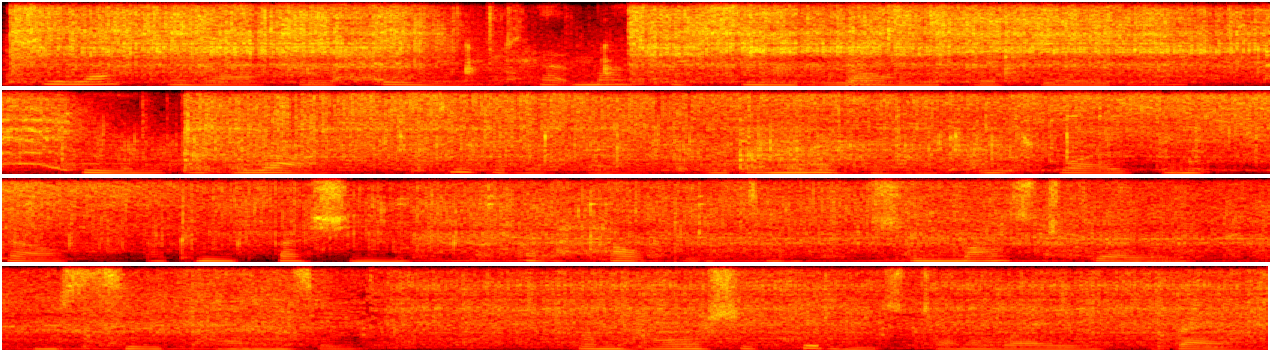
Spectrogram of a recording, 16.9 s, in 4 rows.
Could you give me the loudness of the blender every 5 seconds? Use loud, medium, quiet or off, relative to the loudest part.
loud, medium, medium, medium.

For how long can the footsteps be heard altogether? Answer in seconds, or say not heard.
not heard.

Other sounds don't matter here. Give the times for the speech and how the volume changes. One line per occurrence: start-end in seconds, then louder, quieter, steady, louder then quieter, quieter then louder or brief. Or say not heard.
0.0-16.8 steady.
